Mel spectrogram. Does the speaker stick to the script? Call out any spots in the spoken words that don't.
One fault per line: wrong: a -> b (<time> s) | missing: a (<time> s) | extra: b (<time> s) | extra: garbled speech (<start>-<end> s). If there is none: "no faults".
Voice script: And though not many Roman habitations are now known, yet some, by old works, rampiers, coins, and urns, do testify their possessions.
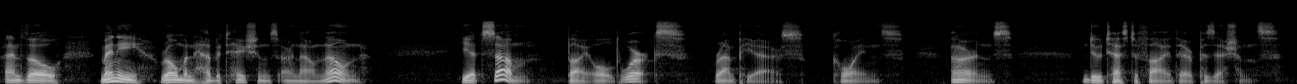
missing: not (0.6 s)
missing: and (9.1 s)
